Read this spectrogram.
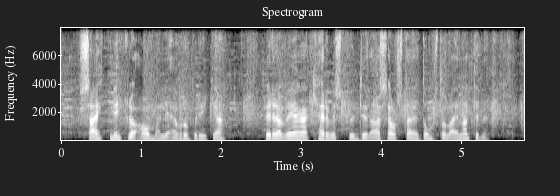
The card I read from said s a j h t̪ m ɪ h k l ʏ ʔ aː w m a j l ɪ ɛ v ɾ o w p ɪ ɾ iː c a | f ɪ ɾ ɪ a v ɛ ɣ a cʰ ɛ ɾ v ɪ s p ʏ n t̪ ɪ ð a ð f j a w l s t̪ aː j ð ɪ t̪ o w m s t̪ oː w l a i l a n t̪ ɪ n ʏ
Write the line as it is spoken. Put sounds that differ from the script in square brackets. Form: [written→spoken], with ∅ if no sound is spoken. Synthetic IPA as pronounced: s a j h t̪ m ɪ h k l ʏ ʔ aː w m a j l ɪ ɛ v ɾ o w p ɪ ɾ iː c a | f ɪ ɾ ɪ a v [ɛ→ɛː] ɣ a cʰ ɛ ɾ v ɪ s p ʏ n t̪ ɪ ð a ð [f→s] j a w l s t̪ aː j ð ɪ t̪ o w m s t̪ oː w l a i l a n t̪ ɪ n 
